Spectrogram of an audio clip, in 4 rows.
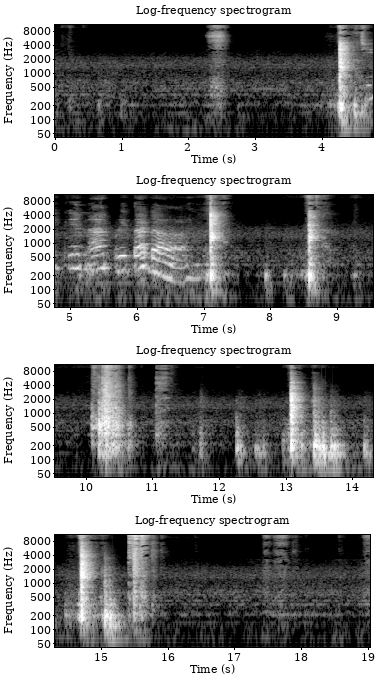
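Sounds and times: kitchen items knocking and clattering: 10.1 - 10.8, 12.3 - 16.0.

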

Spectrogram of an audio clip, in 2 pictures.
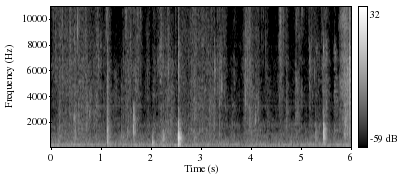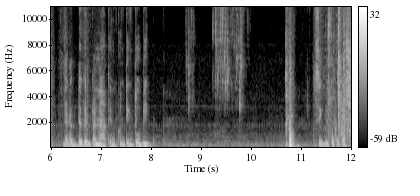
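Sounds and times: wet squelching of batter: 0.0 - 5.4.

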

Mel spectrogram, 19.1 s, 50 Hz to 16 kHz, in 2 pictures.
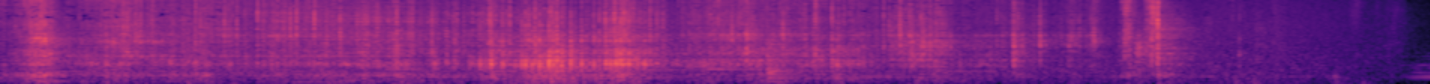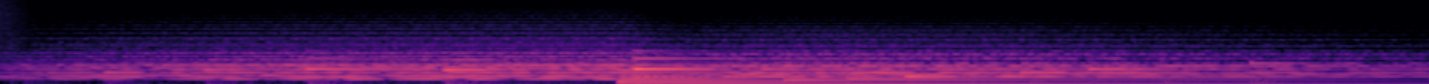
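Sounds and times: masking tape peeling: 0.0 - 8.4.

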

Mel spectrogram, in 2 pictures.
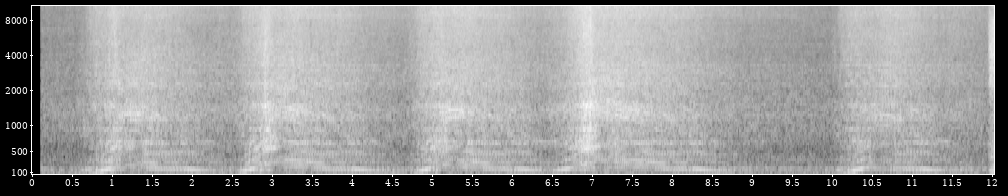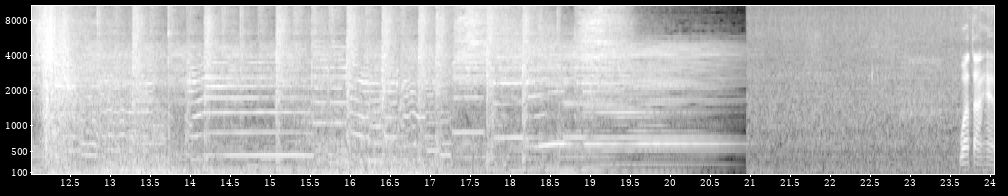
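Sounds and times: car engine revving: 0.2 - 20.2
loud guitar music: 12.0 - 21.0.

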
